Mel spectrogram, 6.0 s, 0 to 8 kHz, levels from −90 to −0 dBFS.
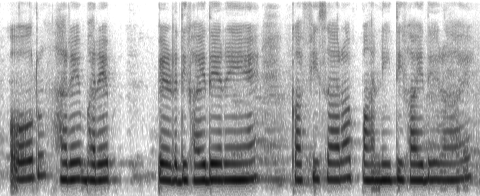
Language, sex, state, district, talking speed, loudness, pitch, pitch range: Hindi, female, Uttar Pradesh, Saharanpur, 160 wpm, -13 LUFS, 255 Hz, 250-260 Hz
